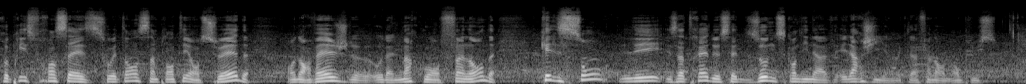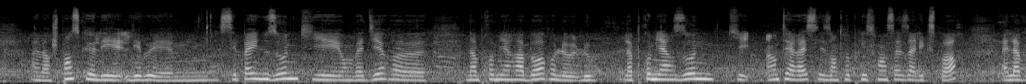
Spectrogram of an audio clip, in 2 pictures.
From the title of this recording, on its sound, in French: en direct de Viva Tech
